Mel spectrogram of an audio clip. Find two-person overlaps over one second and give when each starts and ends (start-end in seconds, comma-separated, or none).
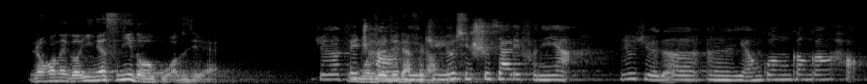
3.5-4.7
